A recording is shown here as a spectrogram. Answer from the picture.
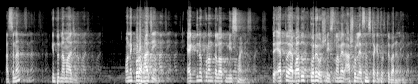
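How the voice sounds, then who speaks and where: Over noticeable background noise, a man speaks in a fairly high pitch with an energetic tone and ordinary pitch variation. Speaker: Islamic preacher giving a sermon. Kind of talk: Islamic sermon (waz) to a live audience. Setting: live gathering. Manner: energetic, rhetorical, audience-engaging.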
